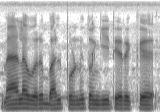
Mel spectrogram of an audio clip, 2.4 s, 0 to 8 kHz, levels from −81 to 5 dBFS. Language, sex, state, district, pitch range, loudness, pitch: Tamil, male, Tamil Nadu, Kanyakumari, 105-115 Hz, -18 LUFS, 110 Hz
